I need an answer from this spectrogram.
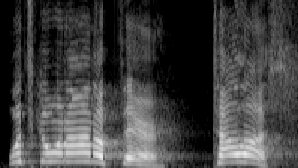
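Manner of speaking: high, loud call up to a window; crowd's shouted demand. Acted. Crowd yells up to the disciples for answers, shouted demand. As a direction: call out insistently, well above normal pitch. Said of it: "they're even saying".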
